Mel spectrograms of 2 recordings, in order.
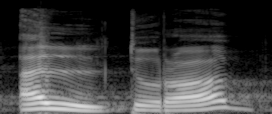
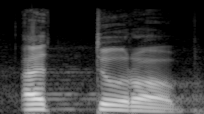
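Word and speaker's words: التراب: For example, if I have the word turab, and I add alif, lam, I don't say al-turab, I say at-turab.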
